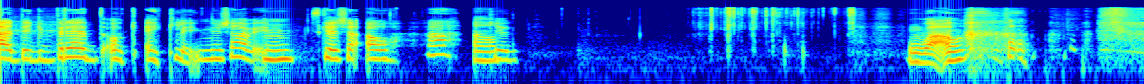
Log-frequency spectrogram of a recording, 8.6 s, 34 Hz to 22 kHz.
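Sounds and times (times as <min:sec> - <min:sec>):
speech: 0:00.0 - 0:04.0, 0:06.8 - 0:08.5
biting into corn cake with ham: 0:05.2 - 0:06.5.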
